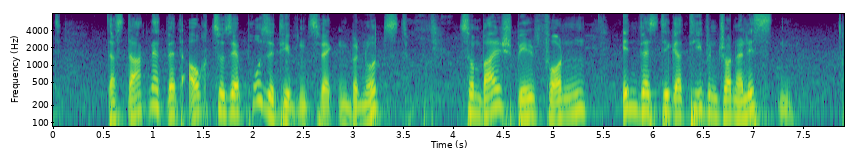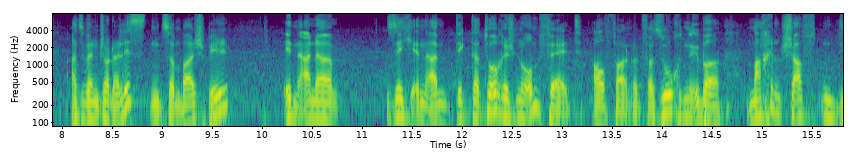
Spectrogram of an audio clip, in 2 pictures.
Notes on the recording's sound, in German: live am Messestand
